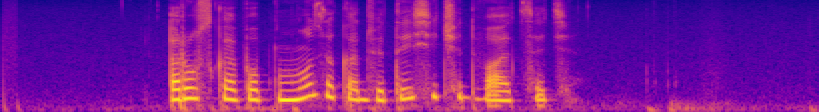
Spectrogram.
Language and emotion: Russian, neutral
